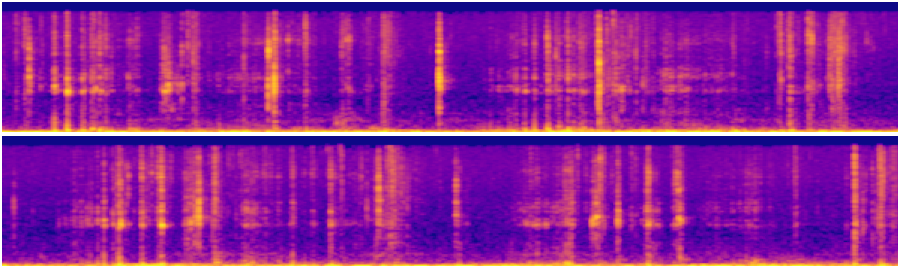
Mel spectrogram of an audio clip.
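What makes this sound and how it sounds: A solid, dry, light green bar of soap held in the hand has its surface scraped with a utility knife blade, and flakes fall away. Dense, crisp scraping and crunching clicks run steadily throughout, with a brief bright edge on each stroke over a low constant rumble.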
